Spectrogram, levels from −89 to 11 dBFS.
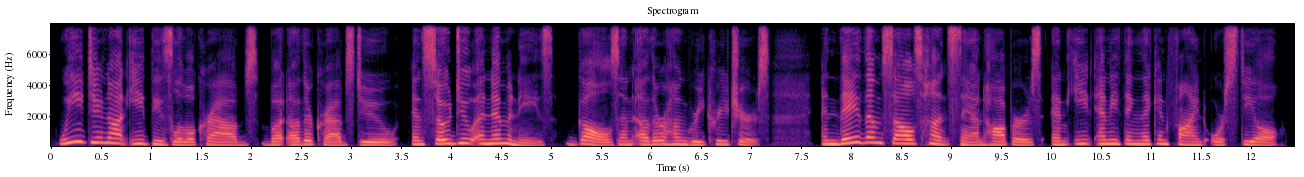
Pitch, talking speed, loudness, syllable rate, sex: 225 Hz, 165 wpm, -17 LUFS, 4.4 syllables/s, female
